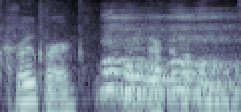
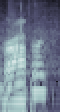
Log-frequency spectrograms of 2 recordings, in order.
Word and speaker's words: Cropper: Uh junior guard number five, Gage Crooer. Sure that's how you pronounce that. Um, Cropper. Cropper. Another junior.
